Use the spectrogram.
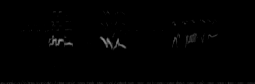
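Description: A songbird sings three short phrases of bright, high chirps and rapid trilled notes, moderately quiet and alone over a faint low hum.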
